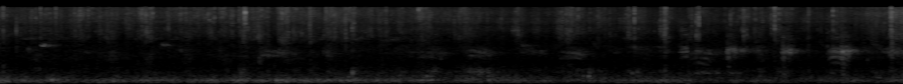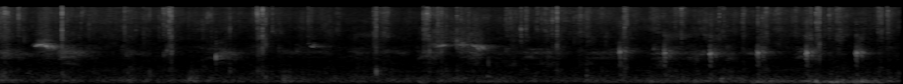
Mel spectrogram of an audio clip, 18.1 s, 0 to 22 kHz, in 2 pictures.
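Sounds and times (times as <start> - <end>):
goats chewing grass: 0.0 - 18.0
bird calls: 6.8 - 10.1, 13.0 - 17.8.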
